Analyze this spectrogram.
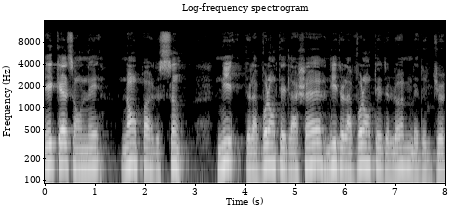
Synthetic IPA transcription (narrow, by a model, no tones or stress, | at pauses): lekɛlsɔ̃ne | nɔ̃pad̪əsɛ̃ | nid̪əlavɔlɔ̃t̪ed̪əlaʃɛːʁnid̪əlavɔlɔ̃t̪ed̪əlɔmːɛd̪əd̪jø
